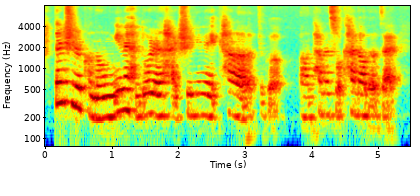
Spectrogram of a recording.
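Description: Speaking at a moderate pace with hardly any pauses, a woman is heard over noticeable background noise. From China. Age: 20s. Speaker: adult video content creator. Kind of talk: casual interview.

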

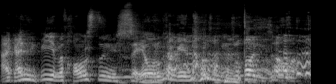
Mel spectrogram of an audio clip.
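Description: Talking at a very fast pace, a man with a high pitch and ordinary pitch variation is heard with audible room echo and noticeable background noise. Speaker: podcast host. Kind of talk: casual chat.

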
